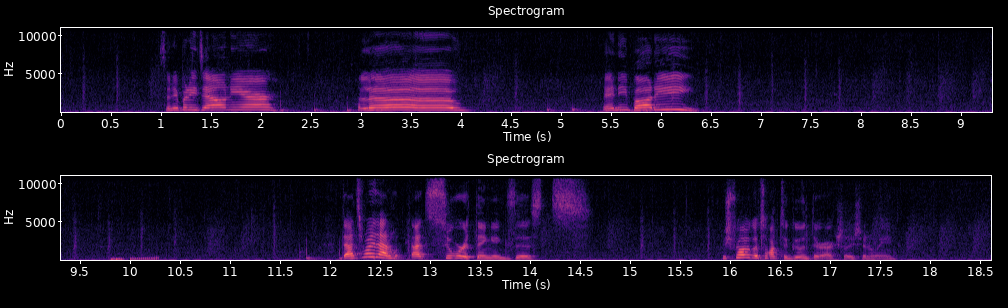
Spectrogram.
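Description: A young woman speaks expressively into a close microphone, in short bursts.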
